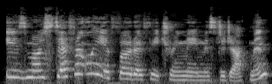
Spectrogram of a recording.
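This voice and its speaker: Lady acting as a brash showbiz agent, really high voice, swoops around, pompous, comedy audio play. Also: sing-song, rapid-fire, bright, forceful tone, heavily acted. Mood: defensive. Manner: pompous, theatrical. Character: brash, dubious female talent agent, self-important.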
